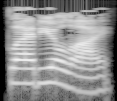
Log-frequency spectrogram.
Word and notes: gladioli: British English

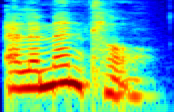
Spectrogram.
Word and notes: elemental: British English

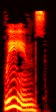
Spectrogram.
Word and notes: liens: British English

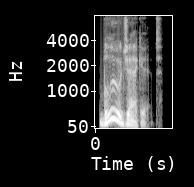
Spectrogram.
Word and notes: bluejacket: British English

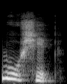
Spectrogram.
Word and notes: warship: British English

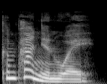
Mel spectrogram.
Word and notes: companionway: British English

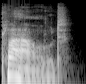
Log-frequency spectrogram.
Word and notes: ploughed: British English

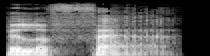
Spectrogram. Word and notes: bill of fare: British English

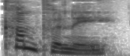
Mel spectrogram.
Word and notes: company: British English

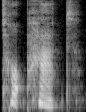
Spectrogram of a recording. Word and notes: top-hat: British English

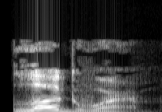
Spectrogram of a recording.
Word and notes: lugworm: British English

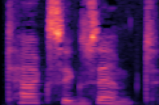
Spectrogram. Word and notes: tax-exempt: American English

